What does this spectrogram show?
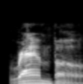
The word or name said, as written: rambo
